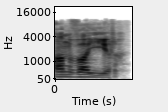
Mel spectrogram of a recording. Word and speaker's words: envahir: verbs, is the verb envahir, to invade. Notice how I didn't pronounce the H. It's a mute H. Envahir, envahir, to invade.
